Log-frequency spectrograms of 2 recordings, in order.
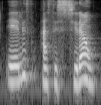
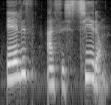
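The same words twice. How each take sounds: First: Assistirão stressed on the last syllable "RÃO"; assistirão as as-sis-ti-RÃO, careful model; final stress. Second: Assistiram stressed on "TI", weak nasal ending; penultimate stress. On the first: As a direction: land firmly on the nasal ending of assistirão. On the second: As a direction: hit the TI in assistiram, let "ram" drop. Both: Shown as a demonstration. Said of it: "a diferença de pronúncia dos verbos".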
